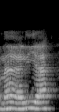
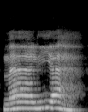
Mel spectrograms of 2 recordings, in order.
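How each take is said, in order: First: The final H is weak or silent. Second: The final H is pronounced clearly. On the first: The speaker calls it wrong. "H-nya tidak terdengar atau lemah" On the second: The speaker calls it right. "Seharusnya dibaca jelas"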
